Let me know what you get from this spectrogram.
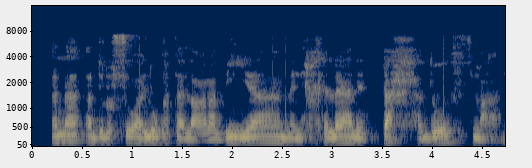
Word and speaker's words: اللغة: So uh, if there is no pause before the hamza of al, we don't pronounce that hamza. So we say اللغة, but we say أدرس اللغة.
